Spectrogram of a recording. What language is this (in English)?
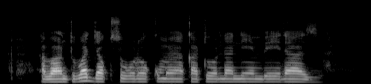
Ganda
